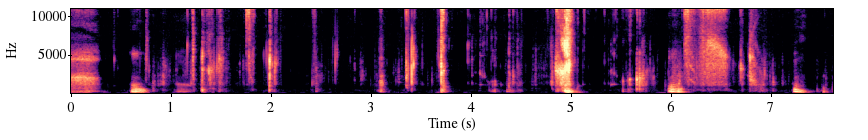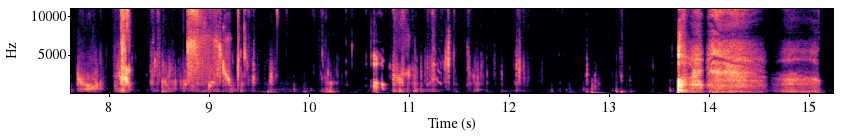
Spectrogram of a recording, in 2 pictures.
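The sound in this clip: Someone chews soft food close up, making many faint, irregular wet smacks and squishy bites with quiet pauses between them and a denser burst near the end; nobody talks.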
